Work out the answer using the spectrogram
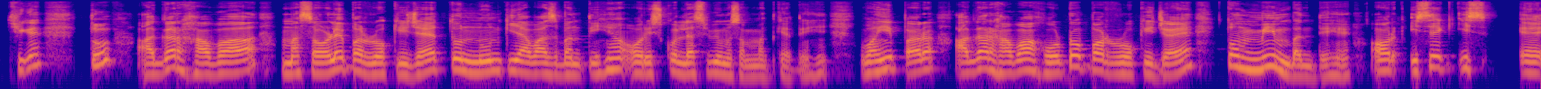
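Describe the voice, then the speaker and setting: A young man teaching an exam-prep class in a slightly raised voice. He moves through the material one step at a time and keeps pausing to check that his students are following. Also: fairly high pitch. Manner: explains step by step, keeps checking in with "theek hai".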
